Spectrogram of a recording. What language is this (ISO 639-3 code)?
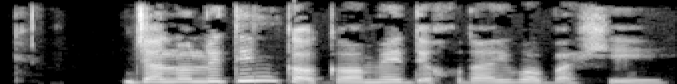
pus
